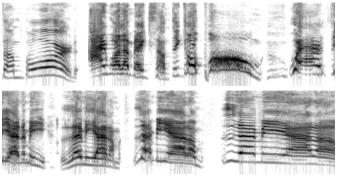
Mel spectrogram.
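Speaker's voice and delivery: raring to go, over-the-top eager, very high, very loud. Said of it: "Was that a little too much?".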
